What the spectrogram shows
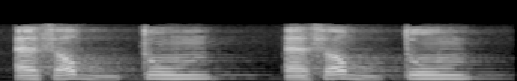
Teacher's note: لا تجعل تفخيم حرف الضاد يختلط مع ترقيق حرف التاء في كلمة أفضتم أفضتم. الضاد تحتاج إلى صفة الاستطالة لتكون متينة قوية، والتاء حرف مرقق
